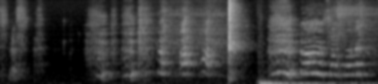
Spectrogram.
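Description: A second young man laughs close by.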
